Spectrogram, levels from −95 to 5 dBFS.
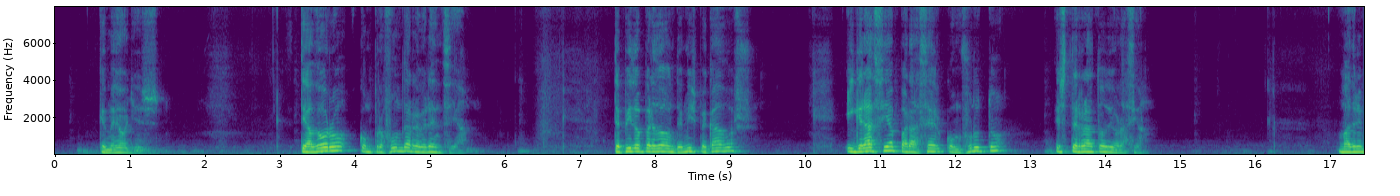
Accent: Spanish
